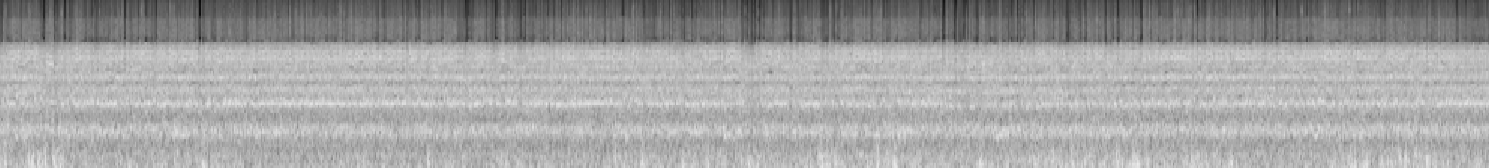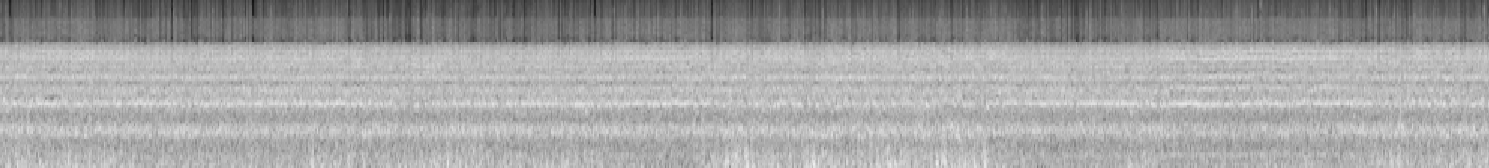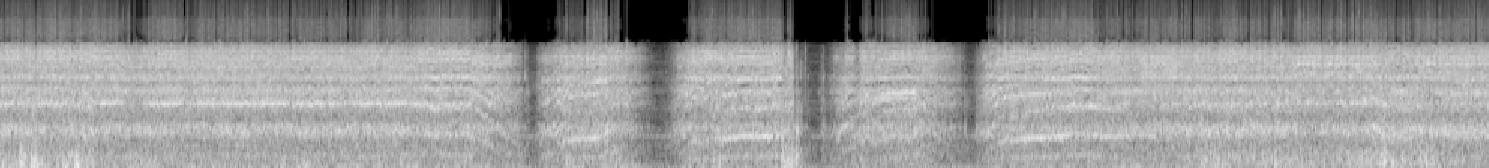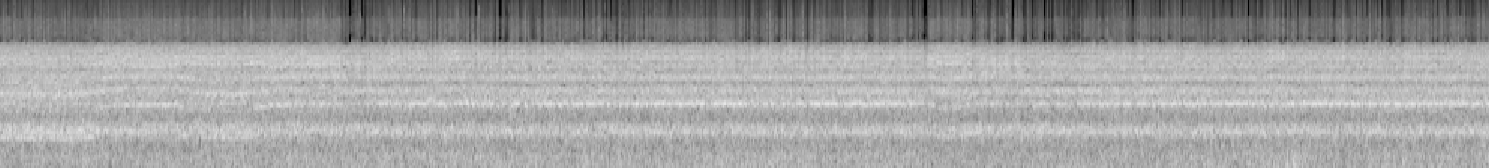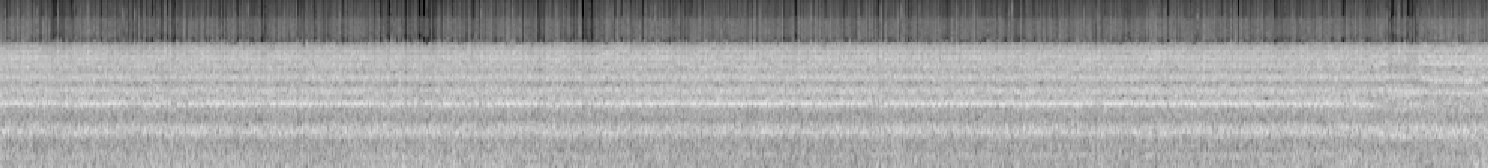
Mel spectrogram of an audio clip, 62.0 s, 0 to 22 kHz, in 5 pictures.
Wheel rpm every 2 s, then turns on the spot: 230, 230, 230, 230, 230, 230, 230, 230, 230, 230, 230, 230, 230, 230, 180, 100, 110, 210, 220, 220, 230, 230, 230, 230, 230, 230, 230, 230, 230, 230, 230.
none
